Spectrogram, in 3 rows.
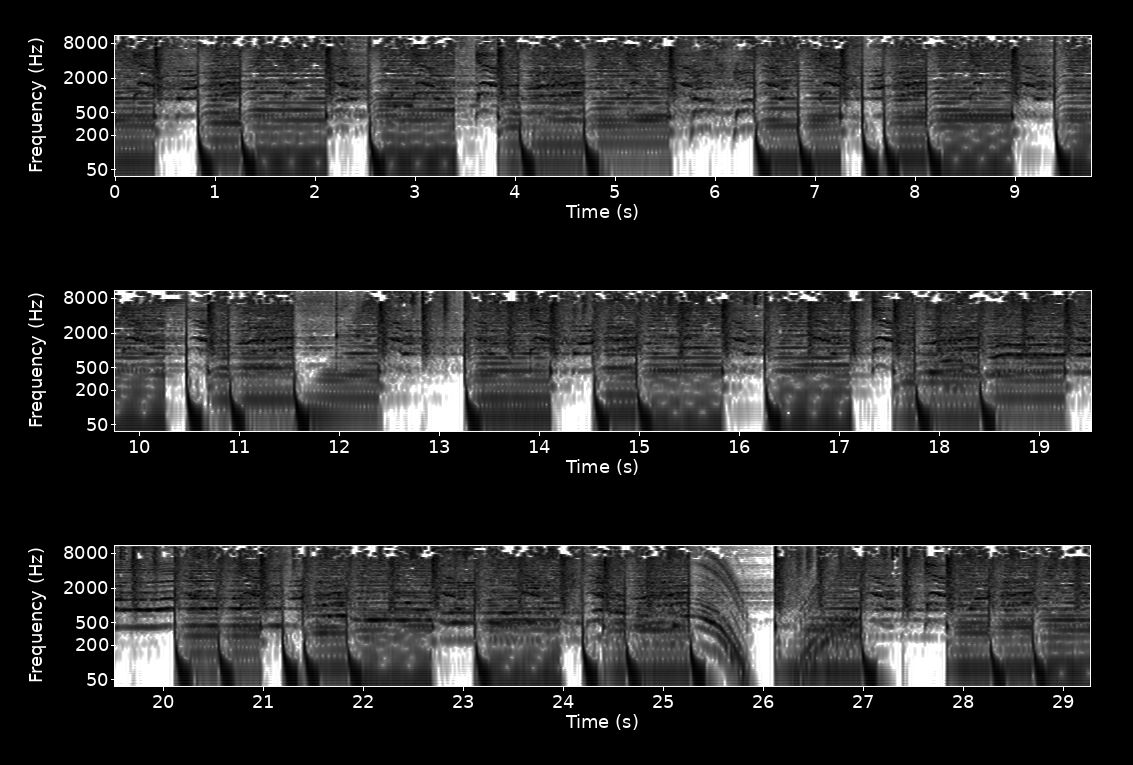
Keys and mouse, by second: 10.9-19.6 drag, 19.6 g, 28.9 click.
